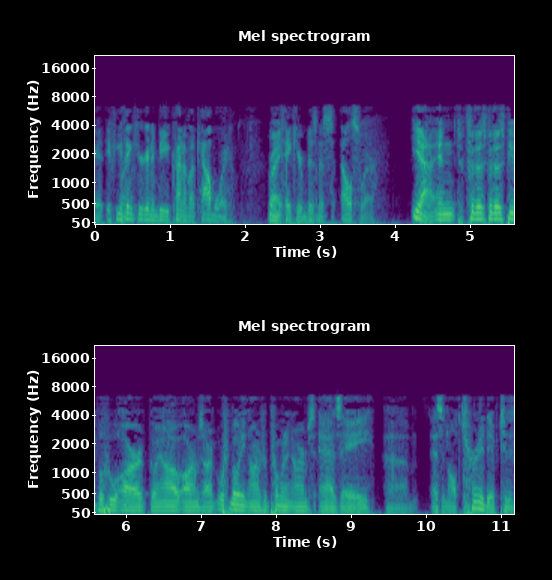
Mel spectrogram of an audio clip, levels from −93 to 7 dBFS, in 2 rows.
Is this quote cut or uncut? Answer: cut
